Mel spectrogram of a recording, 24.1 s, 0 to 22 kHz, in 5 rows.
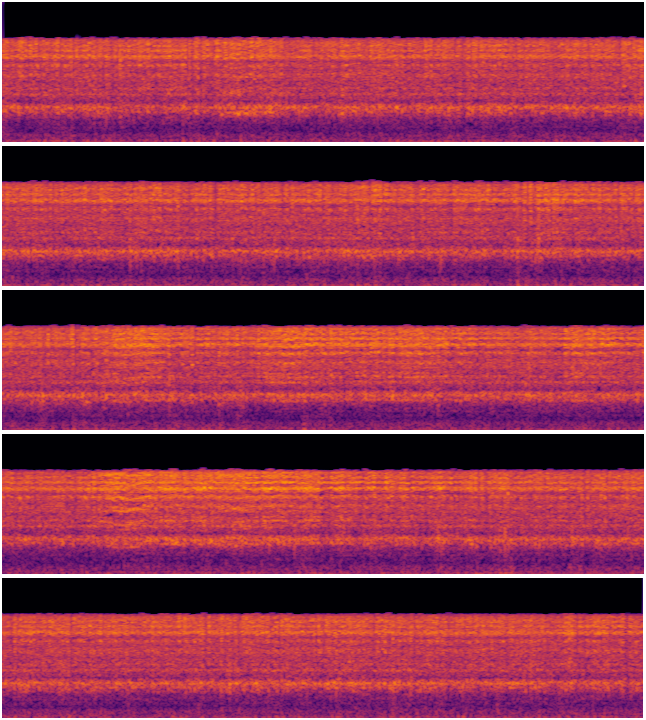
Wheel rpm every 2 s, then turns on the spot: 230, 230, 230, 240, 240, 230, 230, 230, 230, 240, 230, 230.
none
